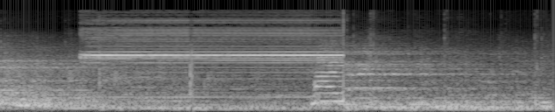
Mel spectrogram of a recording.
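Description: A referee's whistle blown in one long, steady, high-pitched blast of about two seconds in a gym, cutting off sharply, over a murmur of voices.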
